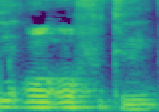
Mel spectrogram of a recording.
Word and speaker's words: often: هي often مش often. خلاص يعني التي silent ما تنطق. it's not pronounced.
